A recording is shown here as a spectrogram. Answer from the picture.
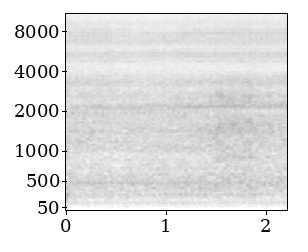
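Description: Motorcycle engine running steadily at low road speed, with a steady rush of wind and road noise.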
